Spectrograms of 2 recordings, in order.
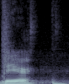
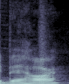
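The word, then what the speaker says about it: Bexar: It's pronounced Bear. What did I say? Behar?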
